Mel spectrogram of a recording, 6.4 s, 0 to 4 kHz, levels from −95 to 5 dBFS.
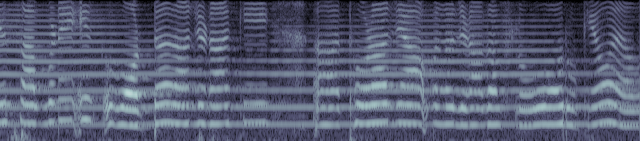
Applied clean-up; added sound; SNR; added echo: none; Trumpet; 9 dB; none.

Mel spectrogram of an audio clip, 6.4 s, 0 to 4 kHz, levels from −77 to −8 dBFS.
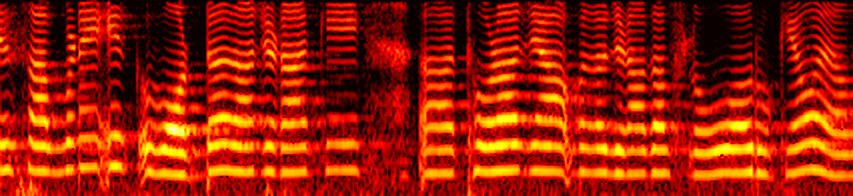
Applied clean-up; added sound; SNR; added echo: none; none; none; none.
